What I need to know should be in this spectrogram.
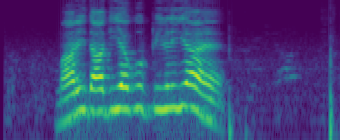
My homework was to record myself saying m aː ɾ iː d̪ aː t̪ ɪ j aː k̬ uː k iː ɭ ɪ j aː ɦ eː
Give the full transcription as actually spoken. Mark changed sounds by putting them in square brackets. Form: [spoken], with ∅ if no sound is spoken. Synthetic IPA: m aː ɾ iː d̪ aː [d̪] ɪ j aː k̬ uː [p] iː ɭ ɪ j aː ɦ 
